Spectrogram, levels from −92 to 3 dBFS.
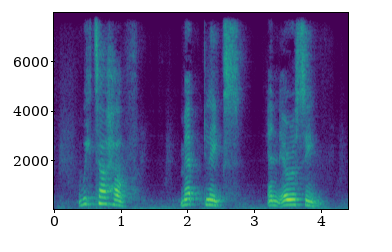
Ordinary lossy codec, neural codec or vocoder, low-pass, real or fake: none; codec, 16 kHz, 2 kbps, X-Codec, WavLM features, trained on Multilingual LibriSpeech; none; fake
